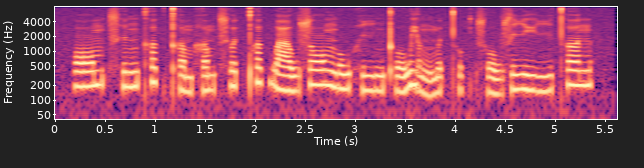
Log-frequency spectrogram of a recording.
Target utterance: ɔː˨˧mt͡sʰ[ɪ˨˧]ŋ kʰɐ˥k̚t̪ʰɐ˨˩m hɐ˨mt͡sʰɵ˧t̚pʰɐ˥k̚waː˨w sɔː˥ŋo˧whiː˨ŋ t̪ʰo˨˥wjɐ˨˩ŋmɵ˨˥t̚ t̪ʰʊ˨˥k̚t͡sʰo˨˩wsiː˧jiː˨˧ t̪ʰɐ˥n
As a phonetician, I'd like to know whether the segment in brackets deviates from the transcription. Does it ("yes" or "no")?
no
